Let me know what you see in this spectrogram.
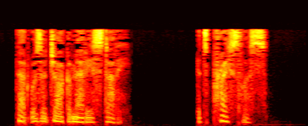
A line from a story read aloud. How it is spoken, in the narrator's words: said quietly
